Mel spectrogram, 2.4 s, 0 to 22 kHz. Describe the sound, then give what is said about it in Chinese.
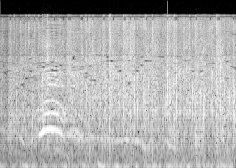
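Applause from an audience at the 1993 Spring Festival Gala, greeting the opening of an on-stage auction. The clapping is dense and steady and fills the whole moment without a break. “朋友们，1993年春节联欢晚会现场拍卖开始， 让我们以热烈的掌声表示祝贺。”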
